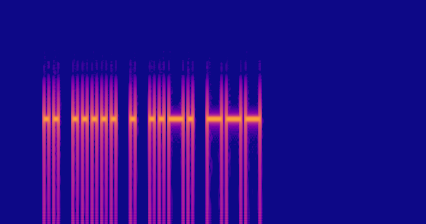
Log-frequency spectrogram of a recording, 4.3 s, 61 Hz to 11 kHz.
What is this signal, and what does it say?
Morse code, heard as a keyed tone, about 25 wpm, 700 Hz. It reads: I5EFO
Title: Call Signs Repeated 2x - 25wpm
